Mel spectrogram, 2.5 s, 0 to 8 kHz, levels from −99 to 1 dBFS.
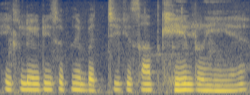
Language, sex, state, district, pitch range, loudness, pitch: Hindi, female, Chandigarh, Chandigarh, 175-195 Hz, -16 LUFS, 185 Hz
